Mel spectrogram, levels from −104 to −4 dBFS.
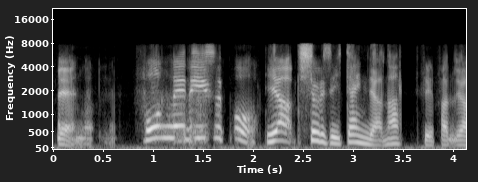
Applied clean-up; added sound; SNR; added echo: neural diffusion model UNIVERSE++.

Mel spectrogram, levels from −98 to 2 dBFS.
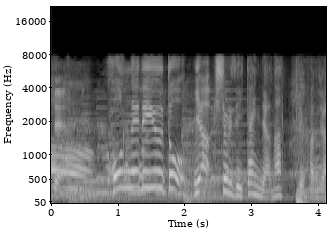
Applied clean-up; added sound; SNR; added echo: none; none; none; none.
